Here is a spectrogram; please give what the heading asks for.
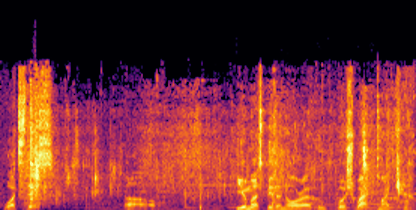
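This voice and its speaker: An actor playing a vengeful, gloating villain in a video game, taunting and theatrical in manner. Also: male voice, lowish voice, expressive, takes it slowly, over loud music. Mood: mocking threat. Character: vengeful, gloating male villain, a scheming rebel bomber. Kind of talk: dramatic video game acting.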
